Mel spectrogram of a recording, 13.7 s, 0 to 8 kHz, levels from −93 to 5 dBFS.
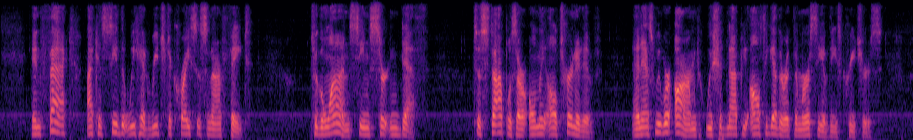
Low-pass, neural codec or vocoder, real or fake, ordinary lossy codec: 7.2 kHz; none; real; Opus, 16 kbps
